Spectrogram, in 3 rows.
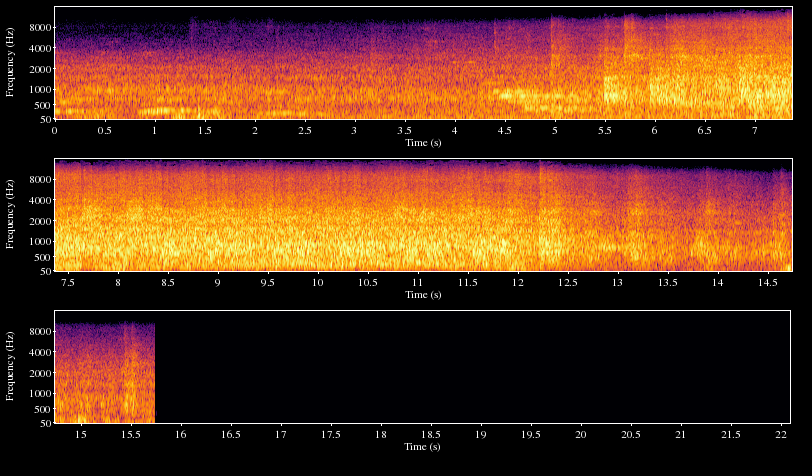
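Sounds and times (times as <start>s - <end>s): train wheels rushing on rail: 0.0s - 15.8s.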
